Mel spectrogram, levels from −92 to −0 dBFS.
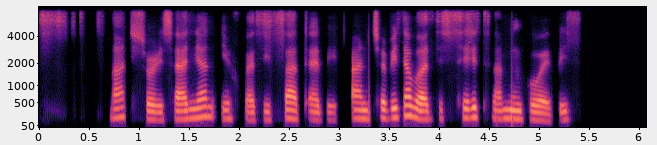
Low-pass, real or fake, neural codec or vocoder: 7.2 kHz; fake; codec, 24 kHz, 0.9 kbps, WavTokenizer, large speech release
